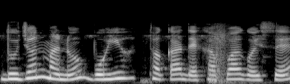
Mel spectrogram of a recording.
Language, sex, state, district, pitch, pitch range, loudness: Assamese, female, Assam, Sonitpur, 240 Hz, 220-265 Hz, -14 LUFS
